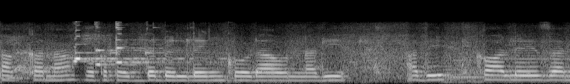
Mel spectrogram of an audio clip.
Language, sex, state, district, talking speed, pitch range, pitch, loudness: Telugu, female, Andhra Pradesh, Annamaya, 95 wpm, 185-205 Hz, 200 Hz, -18 LUFS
